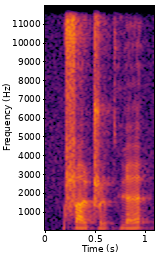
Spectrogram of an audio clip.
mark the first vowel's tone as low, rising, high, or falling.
rising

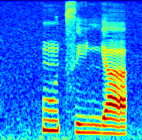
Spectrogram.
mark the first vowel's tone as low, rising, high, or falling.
high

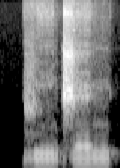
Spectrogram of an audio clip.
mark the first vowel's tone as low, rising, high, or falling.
low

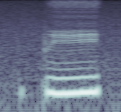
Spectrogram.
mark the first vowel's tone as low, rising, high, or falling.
high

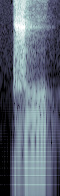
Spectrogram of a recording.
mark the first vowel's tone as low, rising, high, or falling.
rising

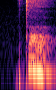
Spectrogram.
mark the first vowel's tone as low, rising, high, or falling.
low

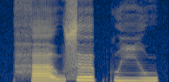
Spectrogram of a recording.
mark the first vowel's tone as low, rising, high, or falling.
low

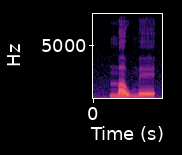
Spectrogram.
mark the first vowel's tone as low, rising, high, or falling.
falling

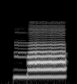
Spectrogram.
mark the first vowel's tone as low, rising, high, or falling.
high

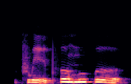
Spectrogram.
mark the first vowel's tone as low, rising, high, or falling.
low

